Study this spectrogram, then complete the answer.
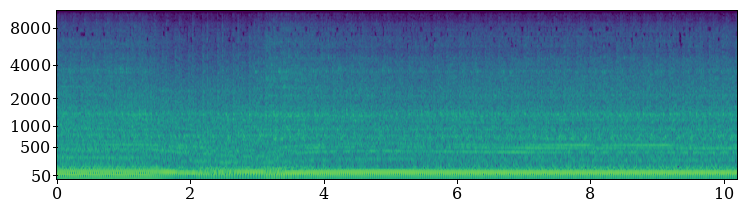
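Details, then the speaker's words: Minneapolis-Moline G950 propane tractor idling cold after doubled exhaust manifold gaskets with high-temp RTV, new Stanley muffler fitted; deep, steady low rumble, even beat, no knocks or misses, slightly louder than new-old-stock muffler; normal idle. "so it's definitely louder it's not a lot louder doesn't sound terrible"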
